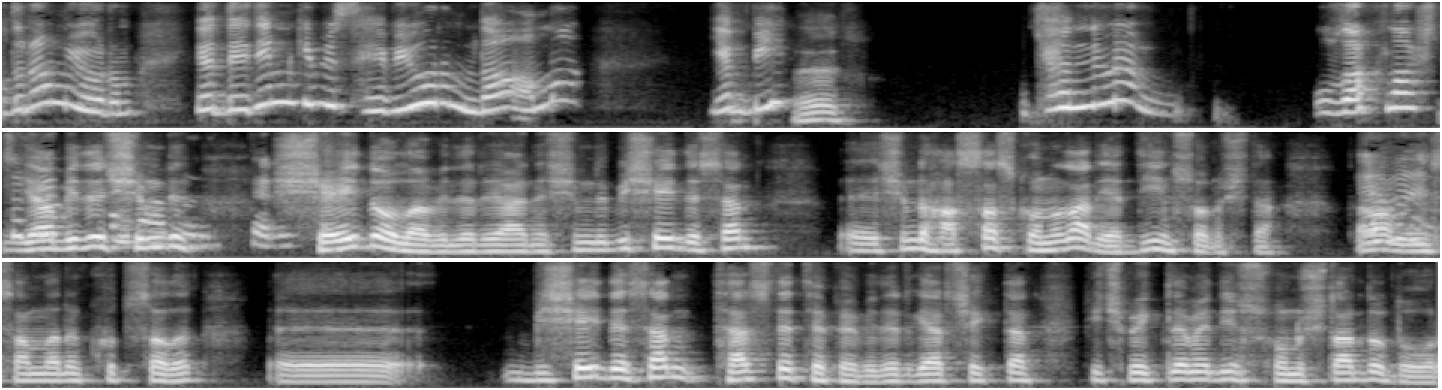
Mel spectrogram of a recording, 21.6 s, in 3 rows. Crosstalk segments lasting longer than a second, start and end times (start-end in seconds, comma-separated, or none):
7.2-8.9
